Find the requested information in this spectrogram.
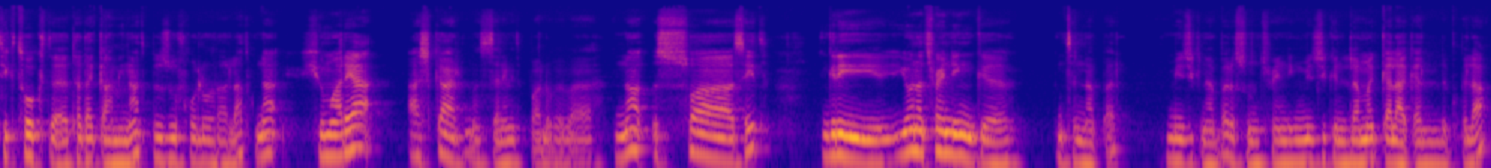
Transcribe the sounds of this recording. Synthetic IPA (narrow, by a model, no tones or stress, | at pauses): t̪ʰikt̪ʰokt̪ʰət̪ʼəkʼːaminat̪bɨzufo̞loɾalːat̪ɨnːa | humaɾja | aʃɡaɾməst͡ʃənjɛmːɪt̪ʰːɨb̥ːa̰ləwəɨnːaɨsuase̞t̪ | ɨŋɡɨd̪ihjɛho̞nət̪ɾend̪iŋɡ | ɨnt̪ʰɨnːəbːəɾ | mjuzikʼnəbːəɾɨsːunt̪ɾend̪iŋɡmjuzikɨnləməkʼːəlakʼəlb̥ɨla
